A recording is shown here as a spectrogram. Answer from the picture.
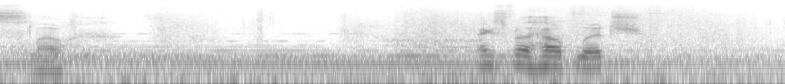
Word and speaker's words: Lich: Thanks for the help, Lich. Every now and then I hear people pronounce it as lick, and I'm just like, go fuck yourselves. That's not how that works.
